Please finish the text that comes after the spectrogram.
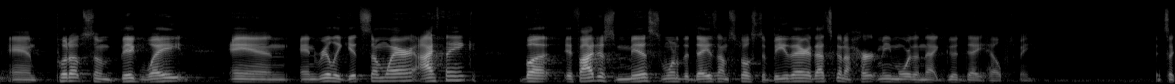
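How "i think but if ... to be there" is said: usual speaking voice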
